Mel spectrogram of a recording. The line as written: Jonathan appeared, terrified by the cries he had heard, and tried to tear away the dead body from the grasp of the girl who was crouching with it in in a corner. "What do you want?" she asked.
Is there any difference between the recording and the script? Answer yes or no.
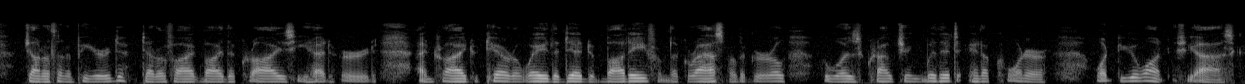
yes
